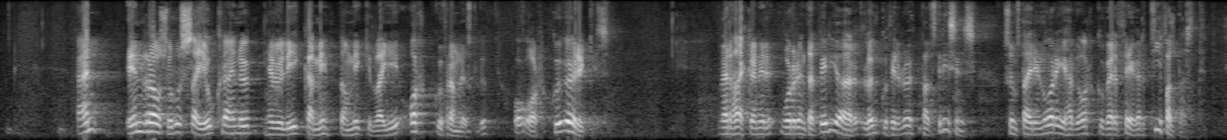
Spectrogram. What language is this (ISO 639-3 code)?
isl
